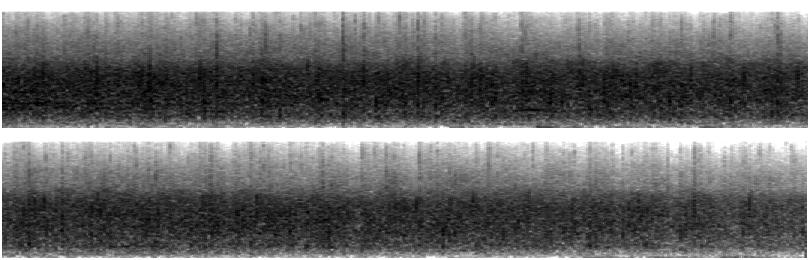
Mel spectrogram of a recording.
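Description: Concert audience applauding at the end of a song, steady at first and slowly dying down.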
